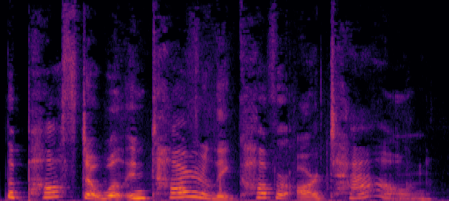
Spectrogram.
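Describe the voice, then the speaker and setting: Woman voicing excitable villagers, high-pitched and urgent. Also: measured pace, exaggerated voice. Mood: panicked. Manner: urgent exclaiming. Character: alarmed townspeople and mayor, excitable villagers.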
